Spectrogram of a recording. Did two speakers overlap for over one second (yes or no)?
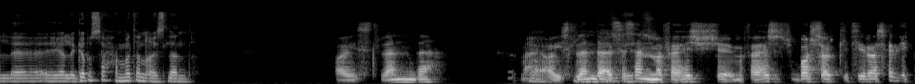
yes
